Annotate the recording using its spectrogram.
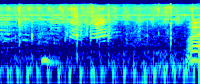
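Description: Wind and handling noise on a phone microphone carried while walking: a low rumble with rapid small knocks, footsteps on a grassy dirt path, and a faint short call about a second in.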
